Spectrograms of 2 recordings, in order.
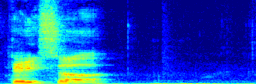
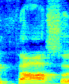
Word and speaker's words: Thassa: Desa. Yeah. It should be pronounced Greek, so it's Thesa. Cool. You can be that guy. I'm just going to say Thassa because it's easier and sounds equally as Greek.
